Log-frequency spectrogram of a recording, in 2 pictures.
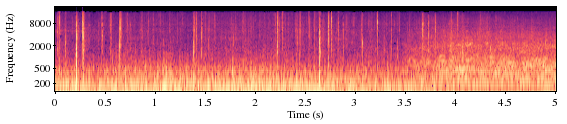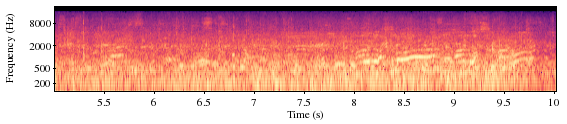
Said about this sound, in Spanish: Este es el sonido del Valle de los Reyes y esto es lo que escuchamos cuando entramos en la tumba de Tutankamón.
